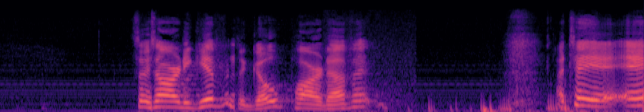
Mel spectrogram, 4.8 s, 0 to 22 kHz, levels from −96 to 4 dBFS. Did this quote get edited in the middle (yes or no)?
yes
